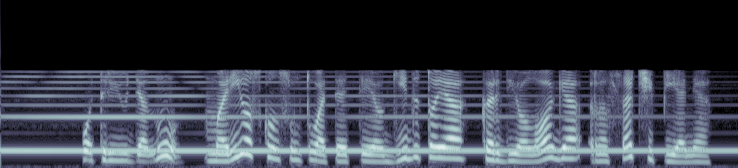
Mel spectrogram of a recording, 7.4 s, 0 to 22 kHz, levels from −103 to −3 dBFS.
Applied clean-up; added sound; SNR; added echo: none; Wind instrument, woodwind instrument; 6 dB; none.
